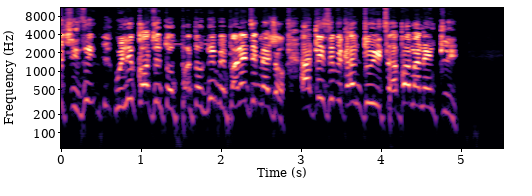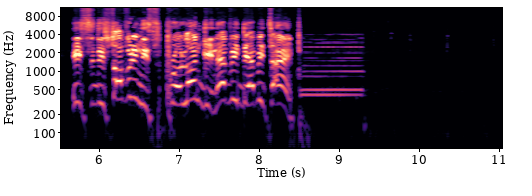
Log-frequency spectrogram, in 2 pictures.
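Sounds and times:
faint traffic rumble: 0.0s - 11.0s
vehicle horn blast: 8.5s - 9.4s.

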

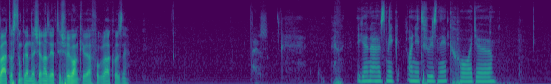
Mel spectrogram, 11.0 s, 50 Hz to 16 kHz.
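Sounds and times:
faint electrical hum: 0.0s - 11.0s
faint hiss: 0.0s - 11.0s
breathy noise close to microphone: 5.0s - 7.1s.

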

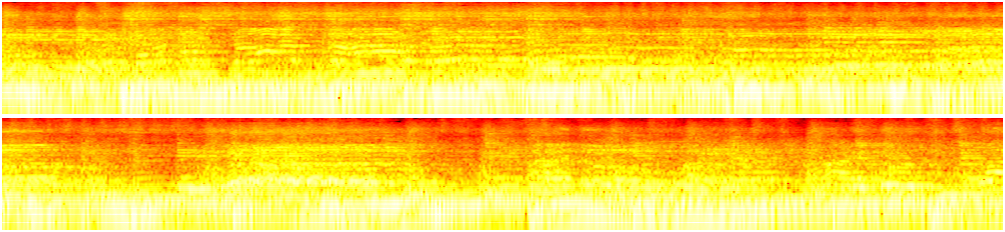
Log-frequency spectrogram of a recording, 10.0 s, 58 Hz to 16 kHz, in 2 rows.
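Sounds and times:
gospel voices singing: 0.0s - 10.0s
held bass notes: 0.0s - 10.0s.

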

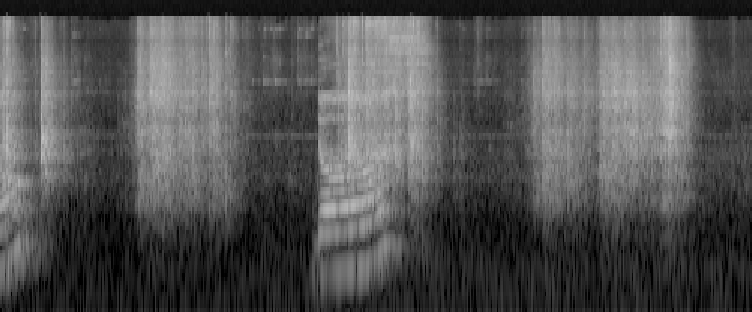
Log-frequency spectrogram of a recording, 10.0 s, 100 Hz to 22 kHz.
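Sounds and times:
rocks scraping in a bowl: 7.1s - 9.3s.

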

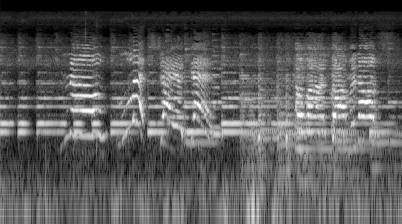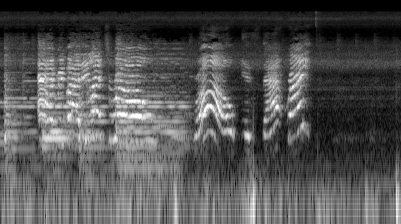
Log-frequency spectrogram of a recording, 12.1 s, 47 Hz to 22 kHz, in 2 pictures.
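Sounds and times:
cartoon song music: 0.0s - 9.4s
child singing: 1.0s - 3.3s, 4.3s - 5.9s, 6.6s - 9.6s.

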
